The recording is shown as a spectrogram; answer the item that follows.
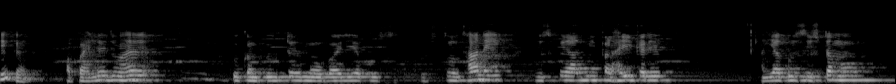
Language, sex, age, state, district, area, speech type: Hindi, male, 45-60, Uttar Pradesh, Hardoi, rural, spontaneous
